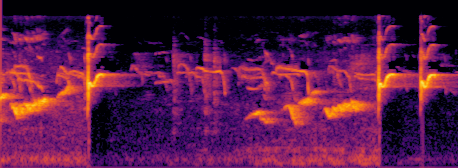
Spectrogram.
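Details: Ashy drongo (srigunting kantil) morning song used to get other birds singing: rising whistled slurs separated by pauses, with loud sharp click notes at the start and twice near the end.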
